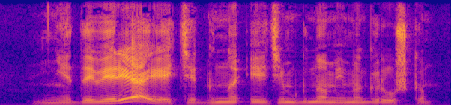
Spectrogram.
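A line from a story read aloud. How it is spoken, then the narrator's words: Grumbling. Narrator (Russian): проворчал он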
